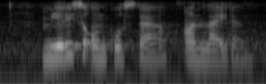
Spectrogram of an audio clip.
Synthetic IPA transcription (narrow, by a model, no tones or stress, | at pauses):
miəɾisəʔɔnkɔstəʔɑːnləjdə̰ŋ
